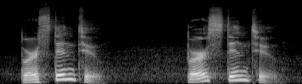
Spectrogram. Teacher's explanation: the T at the end of the word burst is actually connected to the next word into so what you hear sounds more like verse tend to births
